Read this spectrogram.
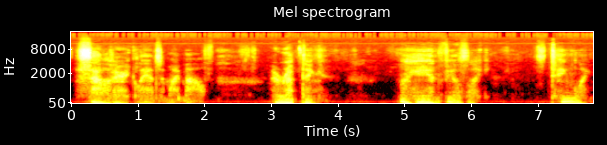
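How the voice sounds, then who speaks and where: A man plays a sly interrogator in a whispered ASMR role-play. His voice is low and often drops to a whisper. He questions and bargains very slowly, as a coaxing, menacing time-travelling doctor. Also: a bit bright, full character voice. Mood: tormented, entranced.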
